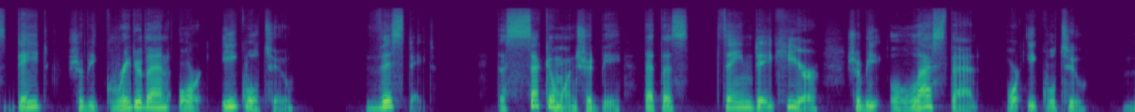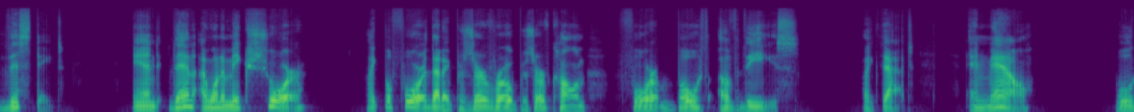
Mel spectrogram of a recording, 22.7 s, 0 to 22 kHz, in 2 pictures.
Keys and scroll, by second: 1.0 shift+., 2.9 =, 5.1 ', 9.1 shift+,, 10.0 shift+=, 12.9 shift+0.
